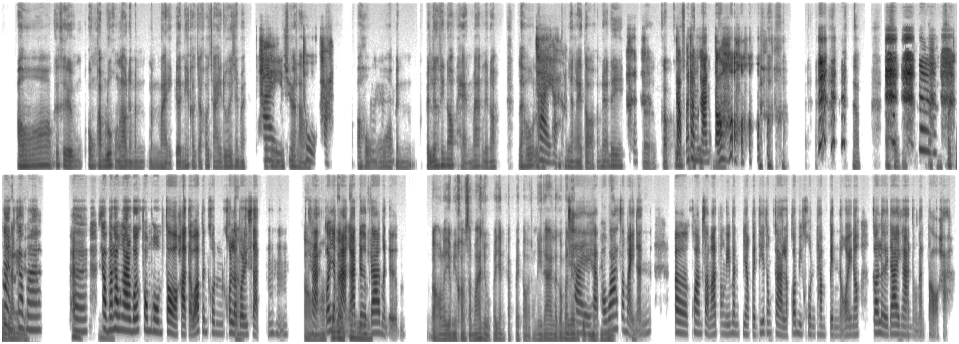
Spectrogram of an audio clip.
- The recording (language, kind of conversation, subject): Thai, podcast, ตอนเปลี่ยนงาน คุณกลัวอะไรมากที่สุด และรับมืออย่างไร?
- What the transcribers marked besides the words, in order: chuckle; laughing while speaking: "ต่อ"; laugh; laughing while speaking: "อ๋อ"; in English: "Work From Home"; chuckle; tapping; other background noise; unintelligible speech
